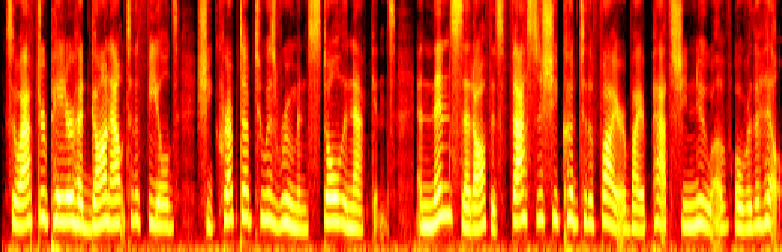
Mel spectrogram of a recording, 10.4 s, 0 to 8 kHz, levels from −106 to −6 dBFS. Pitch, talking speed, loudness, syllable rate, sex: 235 Hz, 230 wpm, -20 LUFS, 4.6 syllables/s, female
